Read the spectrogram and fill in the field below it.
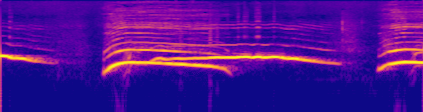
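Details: Shih Tzu singing: a fading tail of one howl, then a sustained howl that rises at the start and holds a steady, slightly climbing tone for over two seconds. A new howl begins at the end.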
